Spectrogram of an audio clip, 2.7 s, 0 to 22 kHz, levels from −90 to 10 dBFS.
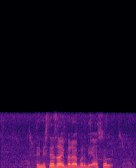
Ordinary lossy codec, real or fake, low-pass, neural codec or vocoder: none; real; 7.2 kHz; none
